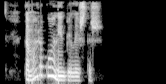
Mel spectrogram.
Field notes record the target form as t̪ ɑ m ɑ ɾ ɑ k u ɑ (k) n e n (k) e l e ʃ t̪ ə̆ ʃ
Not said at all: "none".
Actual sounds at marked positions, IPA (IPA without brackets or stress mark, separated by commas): none, p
